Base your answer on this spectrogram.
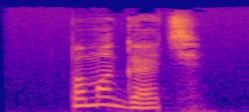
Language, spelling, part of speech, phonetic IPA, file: Russian, помогать, verb, [pəmɐˈɡatʲ], Ru-помогать.ogg
- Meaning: 1. to help 2. to aid, to assist materially 3. to avail, to work (to have the desired effect)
